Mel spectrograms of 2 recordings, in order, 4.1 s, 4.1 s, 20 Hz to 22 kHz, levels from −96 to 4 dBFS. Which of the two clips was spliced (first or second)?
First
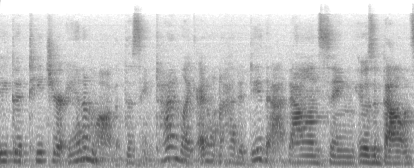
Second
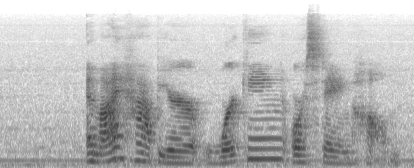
first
